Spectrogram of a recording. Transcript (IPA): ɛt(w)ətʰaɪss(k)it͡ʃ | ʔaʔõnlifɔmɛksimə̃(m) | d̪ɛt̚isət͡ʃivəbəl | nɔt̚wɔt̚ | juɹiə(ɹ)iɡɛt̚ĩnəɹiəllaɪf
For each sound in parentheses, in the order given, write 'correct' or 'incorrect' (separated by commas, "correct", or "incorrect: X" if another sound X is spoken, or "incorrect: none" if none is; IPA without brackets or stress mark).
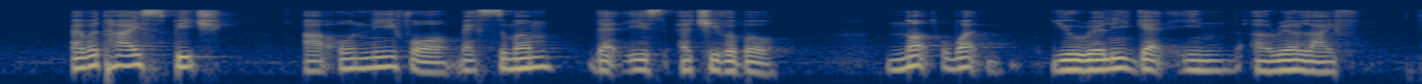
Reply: incorrect: v, incorrect: p, correct, incorrect: l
